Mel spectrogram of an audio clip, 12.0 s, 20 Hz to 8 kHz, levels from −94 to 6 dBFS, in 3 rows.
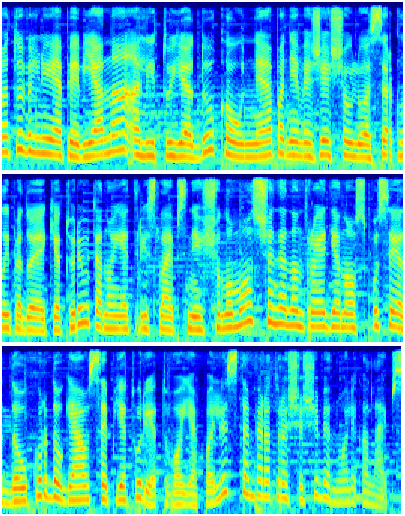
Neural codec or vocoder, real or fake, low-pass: none; real; 7.2 kHz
